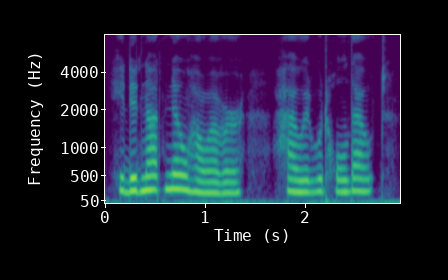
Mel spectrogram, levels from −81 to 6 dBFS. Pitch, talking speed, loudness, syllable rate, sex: 220 Hz, 205 wpm, -17 LUFS, 5.2 syllables/s, female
